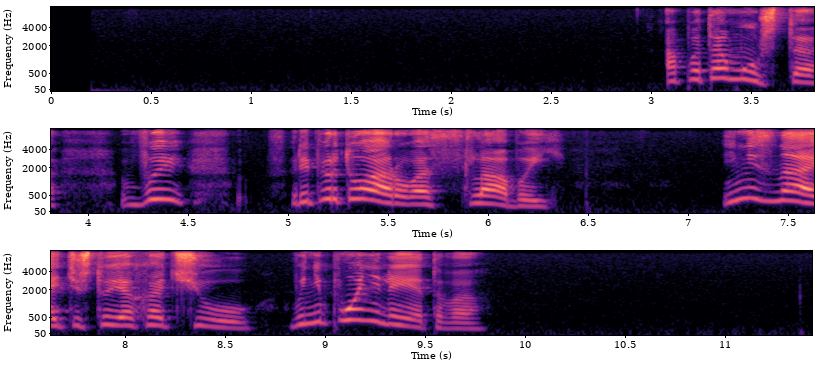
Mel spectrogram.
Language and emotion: Russian, angry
